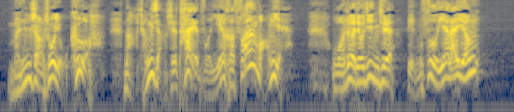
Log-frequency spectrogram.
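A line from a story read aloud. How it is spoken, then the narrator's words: Laughing. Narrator (Chinese): 高福笑道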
